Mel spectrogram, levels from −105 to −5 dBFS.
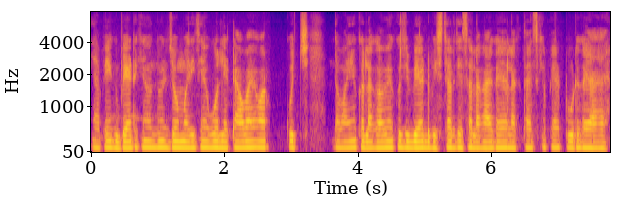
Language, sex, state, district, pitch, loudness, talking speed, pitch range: Hindi, male, Chhattisgarh, Kabirdham, 135 Hz, -17 LUFS, 260 wpm, 135-140 Hz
